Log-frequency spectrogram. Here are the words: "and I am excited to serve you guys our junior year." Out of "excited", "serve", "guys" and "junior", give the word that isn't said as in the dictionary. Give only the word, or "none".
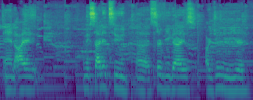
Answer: none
